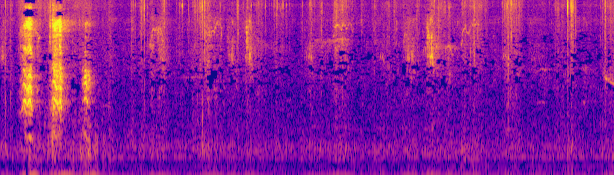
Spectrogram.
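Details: Mother myna bringing locusts to her chicks in a nest on a palm tree gives two loud, harsh, rasping calls, then fainter scratchy, chattering notes repeat irregularly through the rest.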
